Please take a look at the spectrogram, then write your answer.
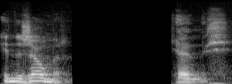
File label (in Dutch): "Seumers", Nieuw Lekkerlands dialect; in de zomer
